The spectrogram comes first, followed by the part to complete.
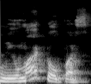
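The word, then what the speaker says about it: pneumatophores: न्यूमा टोपर्स। ऐसी plant species को क्या बोलते हैं हम? न्यूमा टोपर्स। ठीक है? पीए इसमें क्या है? साइलेंट है और वहीं सुंदरबन डेल्टा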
